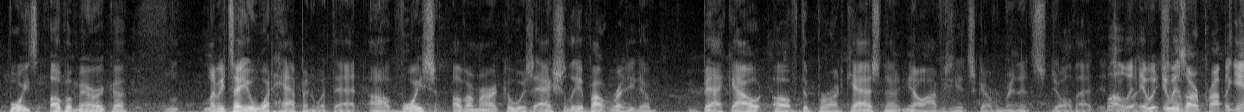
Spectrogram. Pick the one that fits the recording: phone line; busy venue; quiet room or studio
busy venue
